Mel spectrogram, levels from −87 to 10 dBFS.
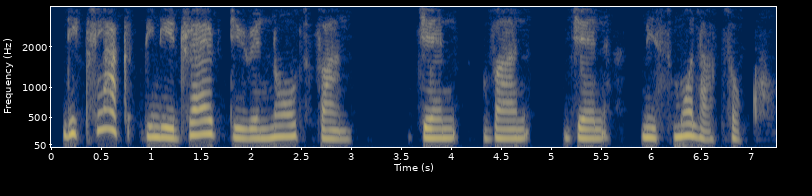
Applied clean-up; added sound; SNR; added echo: none; none; none; none.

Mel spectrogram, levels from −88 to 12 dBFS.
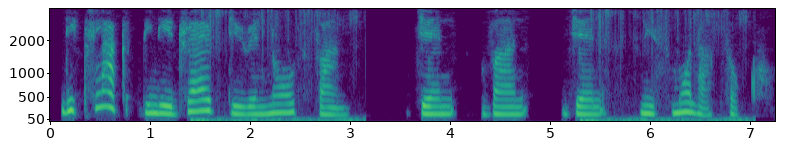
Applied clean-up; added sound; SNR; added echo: none; Keys jangling; 12 dB; none.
